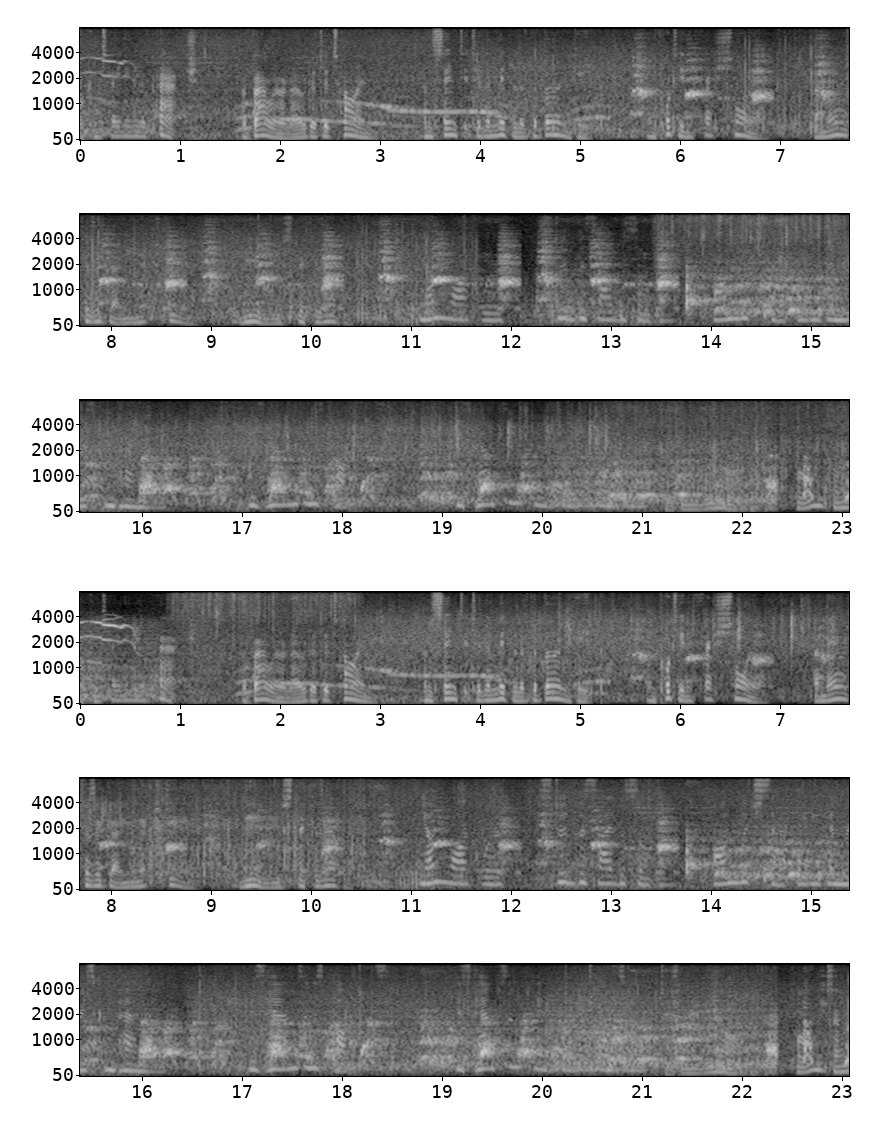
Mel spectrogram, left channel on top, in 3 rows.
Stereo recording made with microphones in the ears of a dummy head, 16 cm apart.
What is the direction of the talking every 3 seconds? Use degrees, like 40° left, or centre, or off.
30° left, 20° right, 50° right, 60° right, 60° right, 60° right, 60° right, 60° right.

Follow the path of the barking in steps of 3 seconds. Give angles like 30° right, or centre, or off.
50° left, 50° left, 50° left, 40° left, 20° left, 10° right, 40° right, 60° right.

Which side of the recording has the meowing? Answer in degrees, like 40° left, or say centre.
80° right.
